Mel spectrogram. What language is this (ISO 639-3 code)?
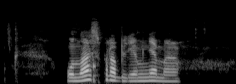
bel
